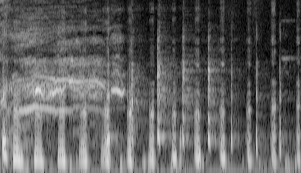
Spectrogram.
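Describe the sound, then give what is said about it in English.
A man coughs in a long, rapid series of harsh bursts, fairly loud, the fit running on without pause and sounding almost like strained laughter. “My dad's coughed so much better that right now he's coughing and it's like bringing me back.”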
